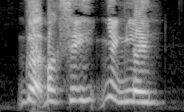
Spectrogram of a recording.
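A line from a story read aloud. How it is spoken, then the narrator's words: Urgent shout. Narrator (Vietnamese): Bà vội hét lên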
